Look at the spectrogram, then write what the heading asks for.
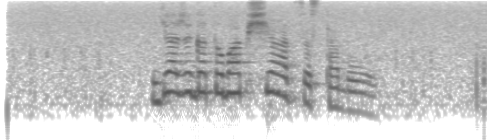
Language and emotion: Russian, positive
